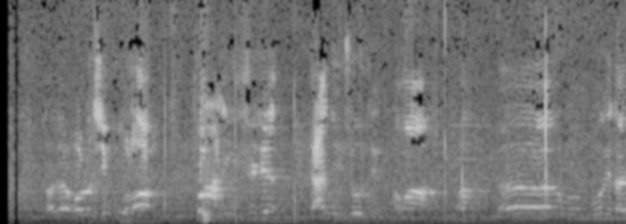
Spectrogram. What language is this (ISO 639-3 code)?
zho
